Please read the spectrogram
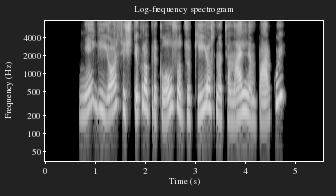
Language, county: Lithuanian, Vilnius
